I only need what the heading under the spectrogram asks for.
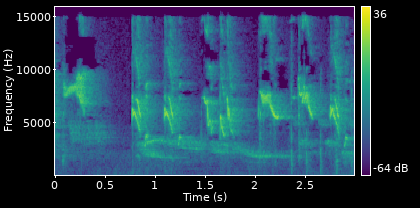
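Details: A brief burst of chestnut-capped thrush song. A high whistled note fades out, then a quick run of sharp, high chirps follows over a lower sustained whistle.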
